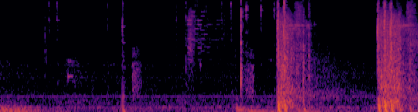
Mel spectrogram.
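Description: Scattered gunshots in RimWorld as colonists fire at animals in a temperate swamp: a few faint isolated cracks early, then two louder sharp bursts near the end over a quiet background.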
